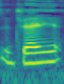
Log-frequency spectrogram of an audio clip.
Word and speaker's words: Juanita: Juanita is spelled with a J. It's Juanita.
